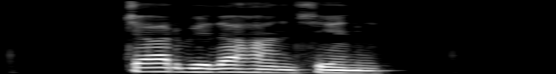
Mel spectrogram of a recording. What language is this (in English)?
Phalura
